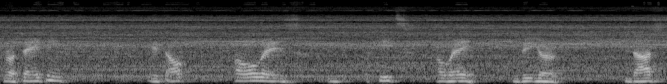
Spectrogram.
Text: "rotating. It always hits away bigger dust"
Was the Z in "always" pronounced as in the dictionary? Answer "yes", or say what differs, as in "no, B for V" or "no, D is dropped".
yes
